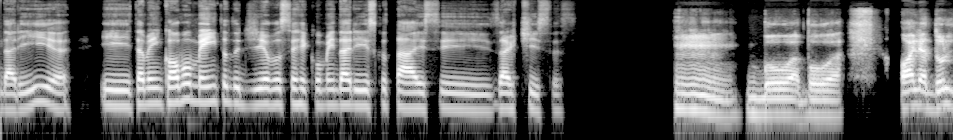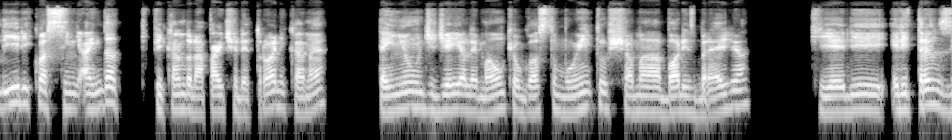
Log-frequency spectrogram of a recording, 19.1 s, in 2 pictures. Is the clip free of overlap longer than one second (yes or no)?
yes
